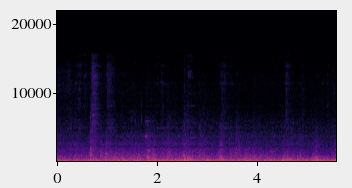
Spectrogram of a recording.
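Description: Narrow-gauge Alishan Forest Railway cypress-wood passenger train rolling along, heard from aboard: a steady low rumble with a few clacks of the wheels over rail joints.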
